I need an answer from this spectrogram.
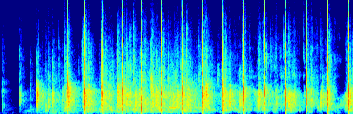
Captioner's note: audience clapping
